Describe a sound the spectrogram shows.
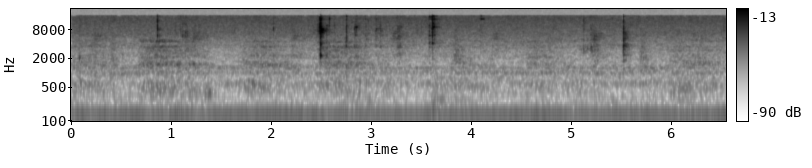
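Fingers handle a small plastic fishing lure with faint clicks and rustles.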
